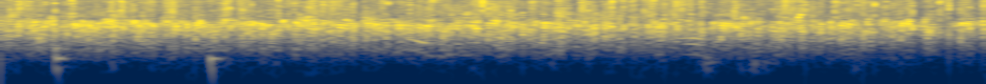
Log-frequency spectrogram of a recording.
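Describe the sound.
An audience applauds the guests of a show with dense, sustained clapping that stays loud and even throughout.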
